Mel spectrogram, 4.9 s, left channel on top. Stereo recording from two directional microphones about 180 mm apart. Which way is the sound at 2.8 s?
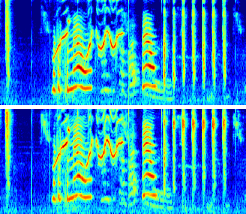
30° left (ahead or behind).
